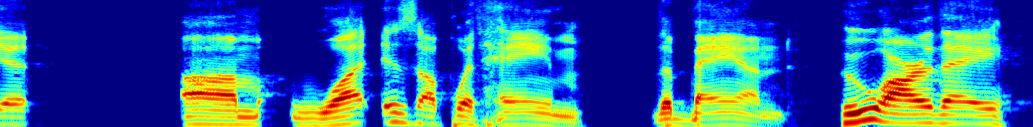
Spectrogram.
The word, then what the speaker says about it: Haim: Who is a Haim fan? Let me know in the commentaries. No offense, Haim. I'm just not into him. No offense, Haim. I think you're lame. I think it's actually pronounced Chaim.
